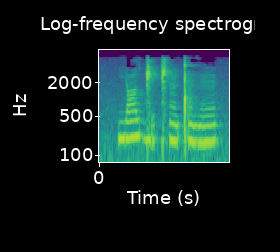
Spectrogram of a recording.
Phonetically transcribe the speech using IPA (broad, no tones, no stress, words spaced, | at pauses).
jɑlɡ͡ǁə ǁʰæ̃ǃə̃zɛ̃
